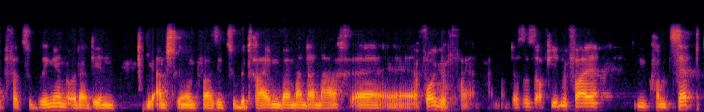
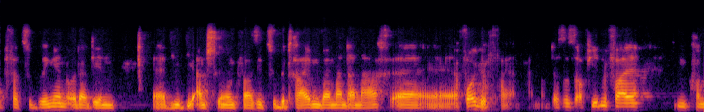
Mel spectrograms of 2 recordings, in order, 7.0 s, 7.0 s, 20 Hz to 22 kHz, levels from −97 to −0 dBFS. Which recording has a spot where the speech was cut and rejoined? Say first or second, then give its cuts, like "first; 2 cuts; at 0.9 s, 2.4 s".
first; 1 cut; at 1.4 s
